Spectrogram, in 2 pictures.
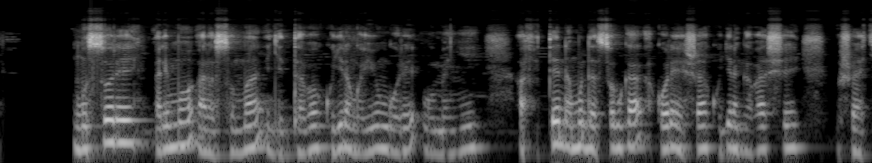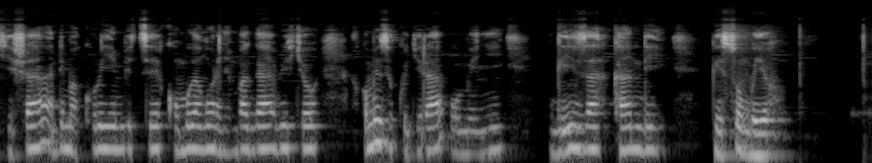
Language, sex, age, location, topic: Kinyarwanda, male, 25-35, Kigali, education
